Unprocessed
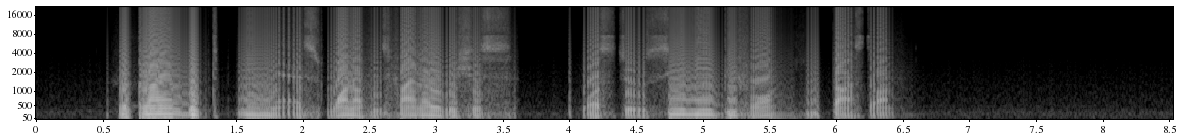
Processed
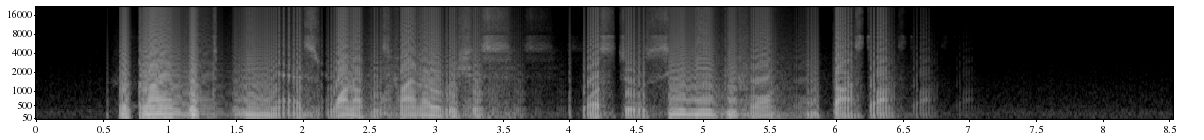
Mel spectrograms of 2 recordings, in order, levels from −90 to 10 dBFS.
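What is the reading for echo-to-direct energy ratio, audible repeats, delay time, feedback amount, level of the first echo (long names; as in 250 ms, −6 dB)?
−17.0 dB, 2, 322 ms, 19%, −17.0 dB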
